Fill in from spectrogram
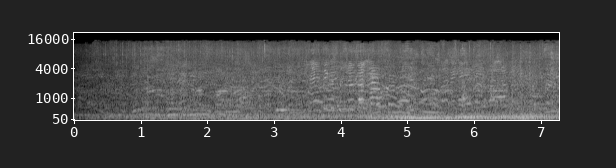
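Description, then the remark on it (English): A busy outdoor crowd murmurs steadily in Cars Land at the Cozy Cone Motel while the Mater and Lightning McQueen character cars rumble, growing a little louder toward the end as they leave through the chatter. “I'm in Cars Land and here at the Cozy Cone Motel, and Mater and Lightning McQueen are leaving.”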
